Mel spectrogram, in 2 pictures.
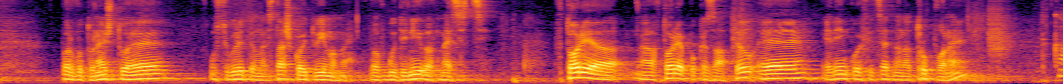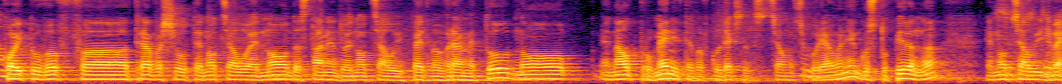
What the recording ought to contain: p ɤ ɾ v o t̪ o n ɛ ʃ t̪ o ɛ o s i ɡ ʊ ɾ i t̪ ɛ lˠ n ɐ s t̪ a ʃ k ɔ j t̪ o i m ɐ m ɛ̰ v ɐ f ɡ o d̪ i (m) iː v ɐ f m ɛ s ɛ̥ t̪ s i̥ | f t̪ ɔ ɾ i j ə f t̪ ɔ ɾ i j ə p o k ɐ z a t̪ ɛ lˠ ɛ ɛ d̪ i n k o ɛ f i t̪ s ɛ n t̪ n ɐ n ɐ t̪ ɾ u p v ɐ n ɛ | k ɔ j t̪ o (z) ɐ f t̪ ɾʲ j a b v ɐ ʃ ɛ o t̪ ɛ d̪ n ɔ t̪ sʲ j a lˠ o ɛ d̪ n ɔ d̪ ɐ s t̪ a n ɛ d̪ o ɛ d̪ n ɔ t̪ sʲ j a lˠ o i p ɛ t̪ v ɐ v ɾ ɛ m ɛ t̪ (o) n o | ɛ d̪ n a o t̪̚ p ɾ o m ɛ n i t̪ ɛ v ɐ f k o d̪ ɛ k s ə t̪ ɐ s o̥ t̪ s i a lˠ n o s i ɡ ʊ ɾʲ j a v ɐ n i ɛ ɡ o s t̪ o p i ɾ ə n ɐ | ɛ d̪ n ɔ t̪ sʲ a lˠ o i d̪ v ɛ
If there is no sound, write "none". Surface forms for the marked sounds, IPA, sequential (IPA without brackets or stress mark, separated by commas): n, v, o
